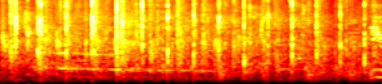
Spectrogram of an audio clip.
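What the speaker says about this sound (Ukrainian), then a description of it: "Давайте ще раз оплесками привітаємо Сніжану." Wedding guests applaud for Snizhana, steady dense clapping from a crowd filling the room throughout, with some background murmur.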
